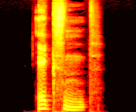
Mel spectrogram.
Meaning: present participle of exen
- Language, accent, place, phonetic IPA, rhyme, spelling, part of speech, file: German, Germany, Berlin, [ˈɛksn̩t], -ɛksn̩t, exend, verb, De-exend.ogg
